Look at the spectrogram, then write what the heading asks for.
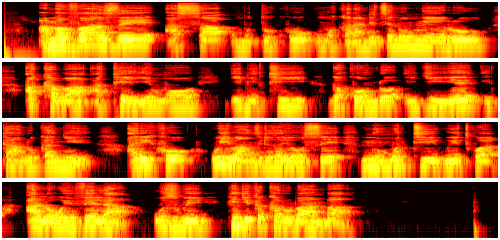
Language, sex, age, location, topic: Kinyarwanda, male, 18-24, Kigali, health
